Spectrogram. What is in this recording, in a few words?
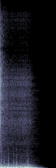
KICK; East West - Phat & Phunky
